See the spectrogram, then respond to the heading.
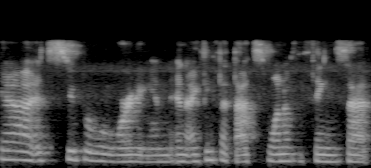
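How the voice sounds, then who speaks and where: A woman's voice, fairly low in pitch. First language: not English. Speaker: marketing executive. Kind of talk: interview.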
